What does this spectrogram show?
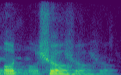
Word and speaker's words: ocho: Eight is in Spanish is really said ocho, but you guys say otso, O-T-S-O, right? Ocho. Otso, Ocho.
